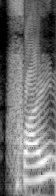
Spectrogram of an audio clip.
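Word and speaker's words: fine: उसी प्रकार एफ से फ हो गया। आई से आ की मात्रा और इ हो गया। एन से न हो गया। ई साइलेंट हो गया। फाइन हो गया।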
